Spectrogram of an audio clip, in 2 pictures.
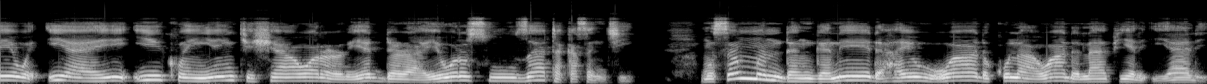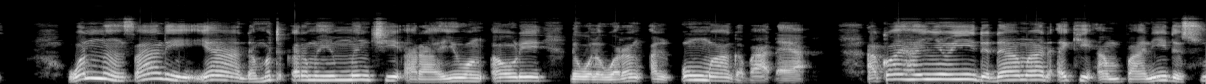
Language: Hausa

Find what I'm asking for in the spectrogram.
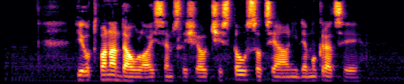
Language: Czech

